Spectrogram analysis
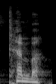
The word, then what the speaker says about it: Themba: tongue or a lisp somebody said the answer is silent now I think the H is silent it's temba anyway AJ Fletcher hardcore wrestler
